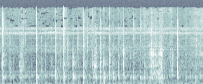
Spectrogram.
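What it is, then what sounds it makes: Leather boot tapped with nails. Long nails tap and scratch the upper of a single black smooth leather Dr. Martens Chelsea boot held close to the microphone. A quick, uneven series of short, dry taps with a mid-pitched knock is heard over soft scratching, each tap dying away almost instantly.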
